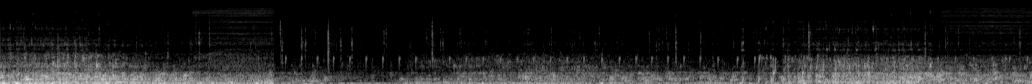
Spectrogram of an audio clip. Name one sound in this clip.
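Water rumbles in a low, muffled way underwater.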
